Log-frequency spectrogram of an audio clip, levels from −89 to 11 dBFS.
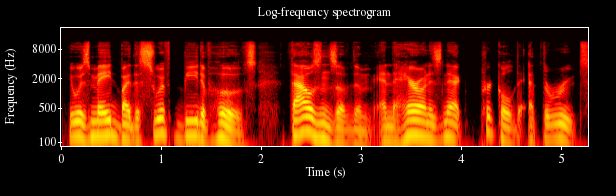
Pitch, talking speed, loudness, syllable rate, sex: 110 Hz, 250 wpm, -21 LUFS, 5.4 syllables/s, male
